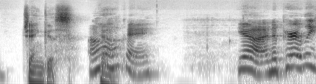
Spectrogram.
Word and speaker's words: Genghis: So that's the actual pronunciation is like Genghis.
